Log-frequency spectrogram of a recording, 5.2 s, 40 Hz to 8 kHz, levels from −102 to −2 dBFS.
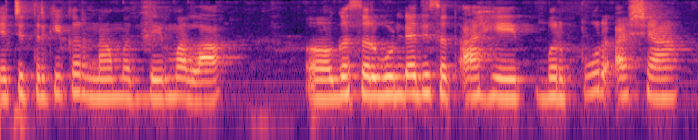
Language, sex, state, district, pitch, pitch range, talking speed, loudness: Marathi, female, Maharashtra, Dhule, 205 Hz, 200-220 Hz, 115 wpm, -22 LUFS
